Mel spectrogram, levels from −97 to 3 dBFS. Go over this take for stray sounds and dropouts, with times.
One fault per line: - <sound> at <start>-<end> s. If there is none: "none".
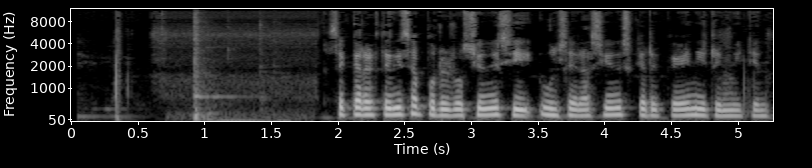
- thud at 0.9-1.7 s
